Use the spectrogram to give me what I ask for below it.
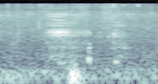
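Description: Steady rain falling in a neighborhood while someone walks outdoors in it, a continuous broad hiss with a couple of soft low thumps and no talk.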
